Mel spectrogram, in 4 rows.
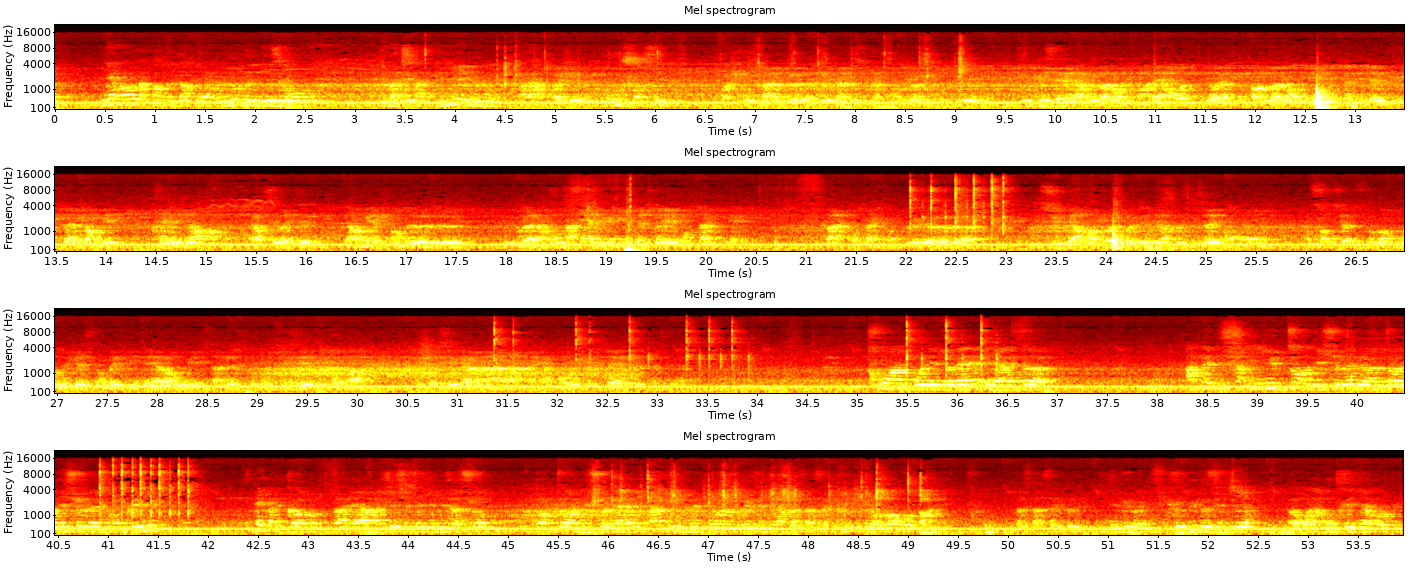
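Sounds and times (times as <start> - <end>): man talking: 0.0 - 20.5, 21.1 - 33.5, 42.5 - 49.5, 50.1 - 53.9
steady low hum: 0.0 - 53.9.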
